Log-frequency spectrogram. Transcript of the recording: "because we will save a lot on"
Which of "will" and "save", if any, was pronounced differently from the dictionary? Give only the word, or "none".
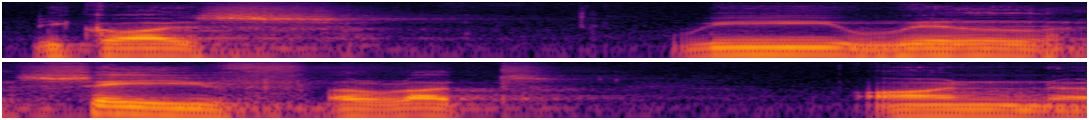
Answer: none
